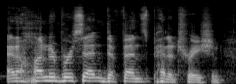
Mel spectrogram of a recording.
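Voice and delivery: ordinary delivery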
